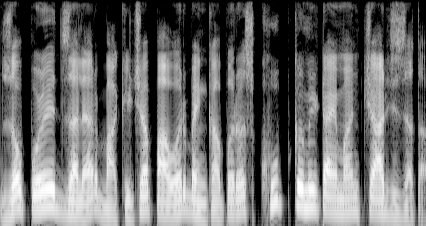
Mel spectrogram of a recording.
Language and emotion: Goan Konkani, neutral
